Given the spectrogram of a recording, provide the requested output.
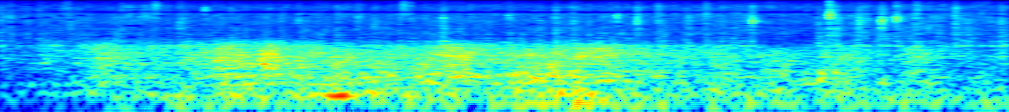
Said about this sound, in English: Thunderstorms Thursday brought baseball-sized hail and at least one tornado, which touched down in Highlands Ranch south of Denver.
